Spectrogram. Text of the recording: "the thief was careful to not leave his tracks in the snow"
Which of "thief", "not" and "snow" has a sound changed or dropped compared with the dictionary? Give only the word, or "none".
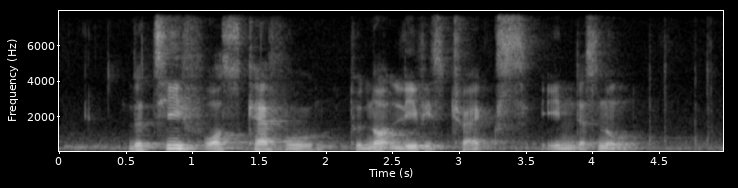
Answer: thief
